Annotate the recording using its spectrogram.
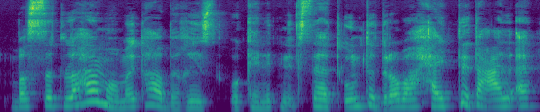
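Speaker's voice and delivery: plain reading voice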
